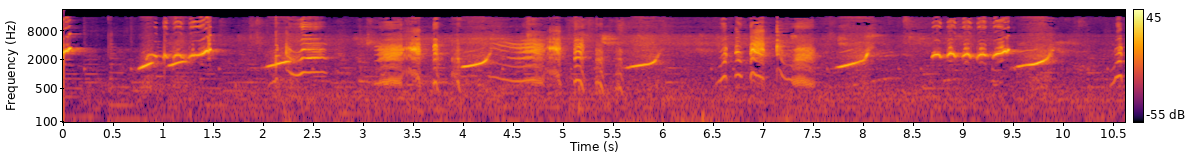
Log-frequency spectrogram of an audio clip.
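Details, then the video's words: A pet green Indian ringneck parrot (rose-ringed parakeet), male, whistling and talking in a happy mood: clear upward-sliding whistles, roughly one per second, mixed with a few harsher squawky bursts. "Indian ringneck parrot || parrot whistle"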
